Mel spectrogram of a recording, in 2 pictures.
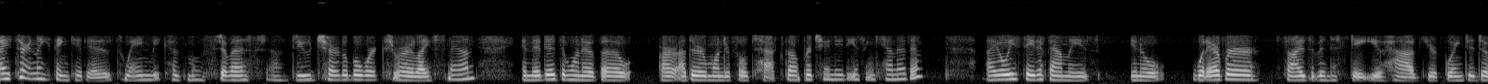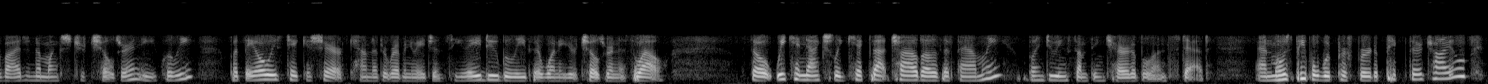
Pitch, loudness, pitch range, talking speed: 200 Hz, -23 LUFS, 185-225 Hz, 200 wpm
